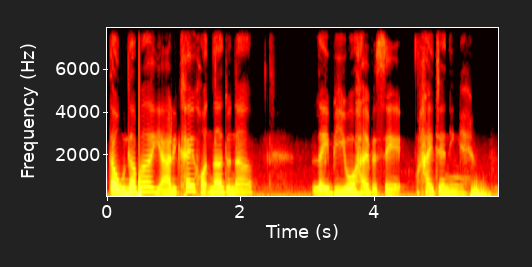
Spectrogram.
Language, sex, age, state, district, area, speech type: Manipuri, other, 45-60, Manipur, Imphal West, urban, spontaneous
